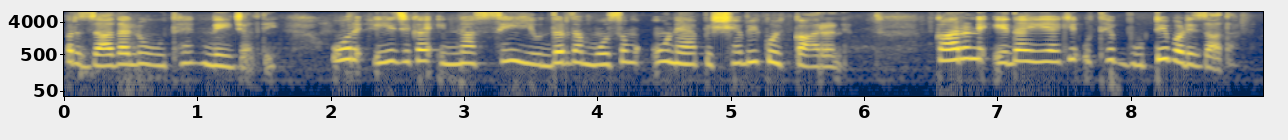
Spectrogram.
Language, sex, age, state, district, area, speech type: Dogri, female, 30-45, Jammu and Kashmir, Udhampur, urban, spontaneous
